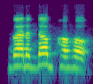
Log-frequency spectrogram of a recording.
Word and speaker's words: गर्दभः: गर्दभः, गर्दभः। द के ऊपर हमें रेफ देना है, इसीलिए ग के बाद आई am pronouncing that raw.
